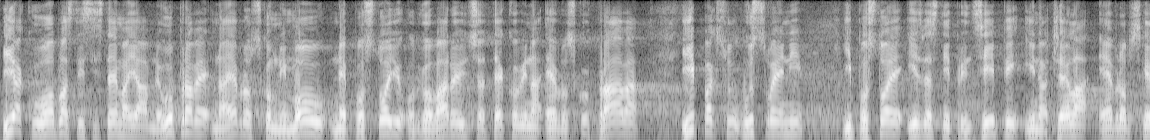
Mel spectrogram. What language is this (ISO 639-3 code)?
srp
